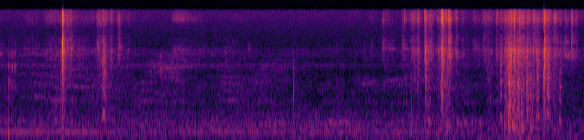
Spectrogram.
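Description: Pigeons coo softly nearby while a handler shows his birds. Faint, low cooing runs under a steady background hum, with a slightly louder flutter of activity near the end.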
